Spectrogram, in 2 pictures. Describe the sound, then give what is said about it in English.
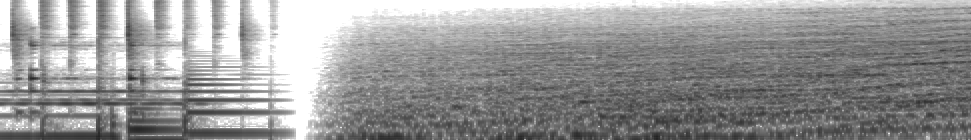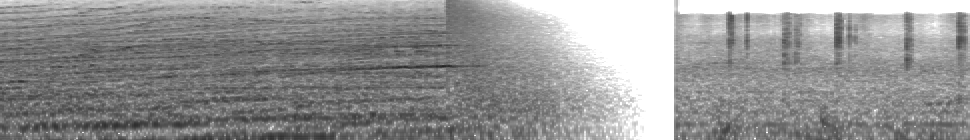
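A white cane scrapes and taps steadily along pavement as someone walks to the nearest bus stop, a continuous gritty, crackling rasp that runs for about ten seconds after a short musical opening, then breaks off into a thinner hiss. “You're hearing is me walking with my white cane to the nearest bus stop.”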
